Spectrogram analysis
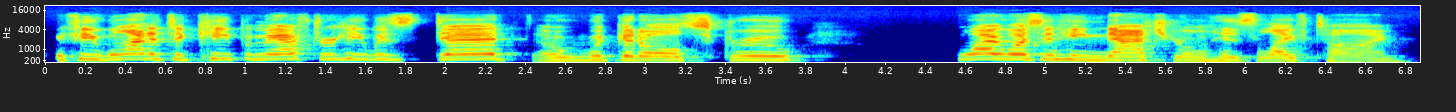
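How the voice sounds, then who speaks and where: A brazen Victorian charwoman played by a woman in a storybook reading. Her voice sits fairly high, and she is scornful, emphatic and entirely unrepentant. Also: lively intonation, normal speed, a bit bright. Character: bold, defiant, unrepentant Victorian charwoman selling stolen goods. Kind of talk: dramatic reading of a classic story.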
